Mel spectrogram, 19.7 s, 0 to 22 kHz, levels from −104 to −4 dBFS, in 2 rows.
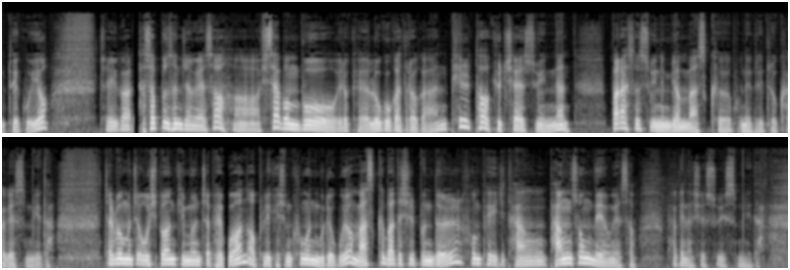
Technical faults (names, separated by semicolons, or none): corrupt frame concealed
